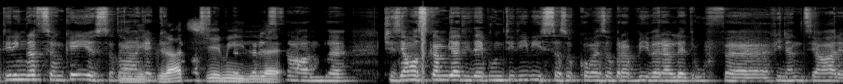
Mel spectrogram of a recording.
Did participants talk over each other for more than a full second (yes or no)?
yes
